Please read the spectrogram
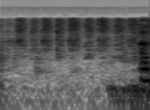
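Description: Eraser rubbing on drawing paper in quick back-and-forth strokes, faint, as a drawn guide line is rubbed out.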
